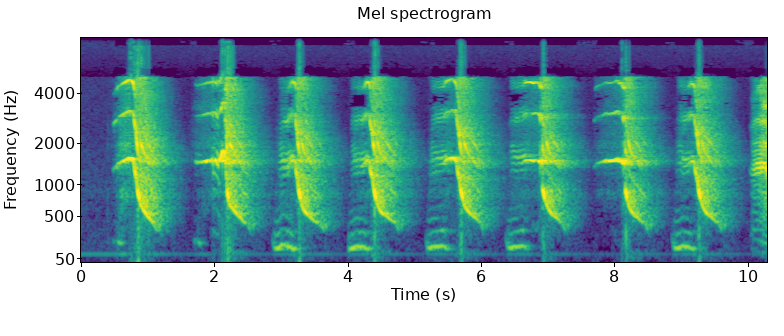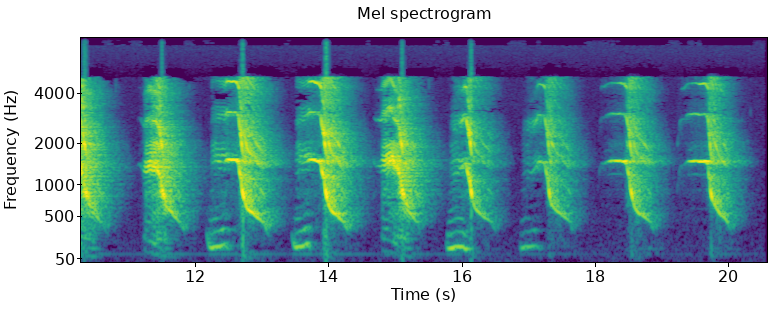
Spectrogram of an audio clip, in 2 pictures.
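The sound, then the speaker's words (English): High-pitched cow calls blown on a game call meant to draw bulls: a long, regular series of loud, squealing notes, each about a second long with brief gaps, repeated steadily with no other sound. “you can also implement high-pitched cow calls, and it just tends to turn up the emotion in what you're putting out there to the bulls, and it's going to sound like this.”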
